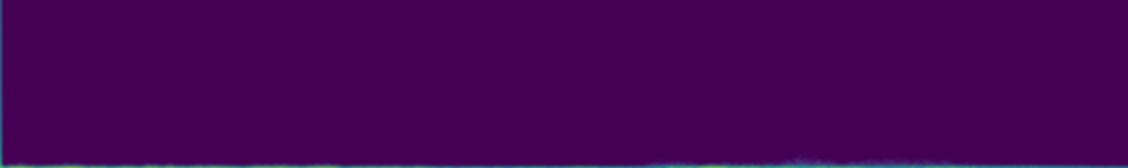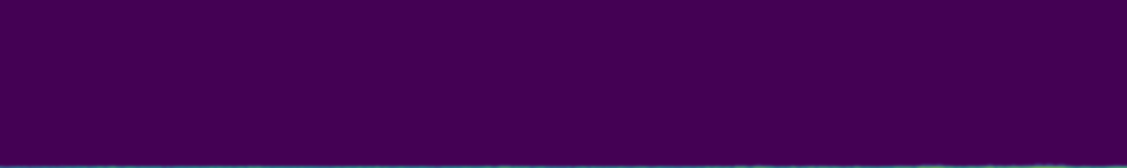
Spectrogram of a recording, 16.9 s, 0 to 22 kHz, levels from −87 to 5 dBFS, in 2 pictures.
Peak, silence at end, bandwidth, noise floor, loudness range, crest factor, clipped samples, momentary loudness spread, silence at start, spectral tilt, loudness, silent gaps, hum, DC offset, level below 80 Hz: -4 dBFS; 0 s; 0.2 kHz; -50 dBFS; 16 LU; 16 dB; under 0.1%; 22 LU; 0 s; -20.5 dB/octave; -23 LUFS; none; none; under 0.1%; -22 dBFS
